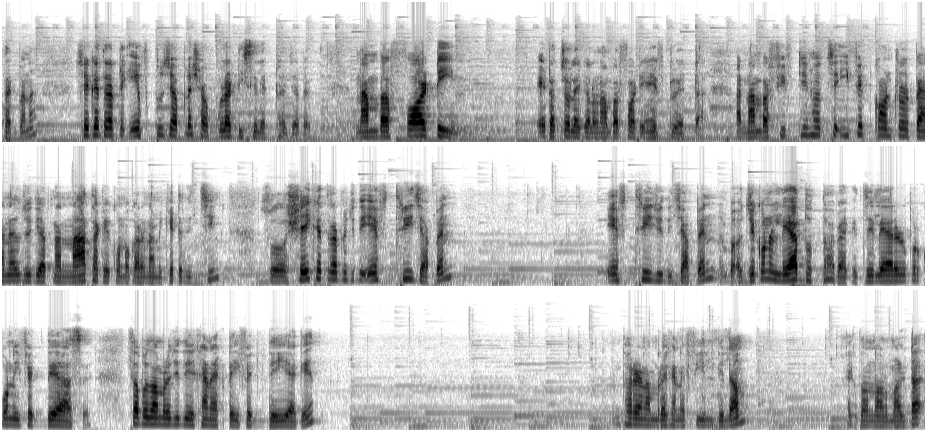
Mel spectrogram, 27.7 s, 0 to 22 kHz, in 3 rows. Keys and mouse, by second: 11.0 click, 14.5 click, 16.9 click, 16.9 click, 18.4 click, 20.3 click, 24.1 click, 24.5 click, 24.7-27.2 typing, 24.9 click, 25.4 click, 25.5 click, 26.0 click, 26.7 click.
